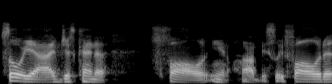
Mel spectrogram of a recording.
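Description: Medium pitch and ordinary pitch variation mark this voice. A man speaks in an American accent. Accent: strong upper Midwest, Minnesota-like. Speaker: former college football player, podcast host. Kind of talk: casual chat.

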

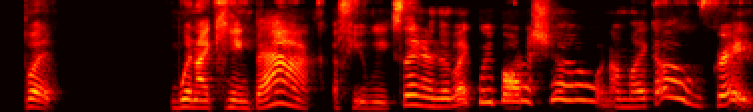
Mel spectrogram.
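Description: A woman's fairly high-pitched, fairly quick delivery in a normal speaking voice. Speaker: life coach, former TV network executive. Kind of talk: casual interview chat.

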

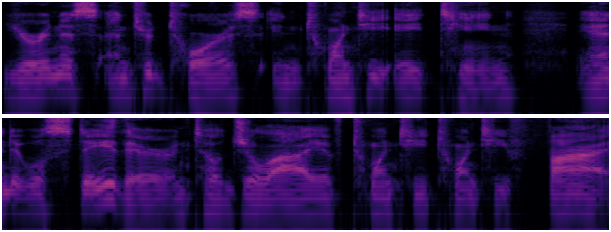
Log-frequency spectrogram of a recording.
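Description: A man's fairly low-pitched voice with an American accent, a plain, everyday voice at a fairly slow pace with ordinary pitch variation. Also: very clean recording, silent background. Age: middle-aged. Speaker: astrology podcast host. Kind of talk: casual chat.

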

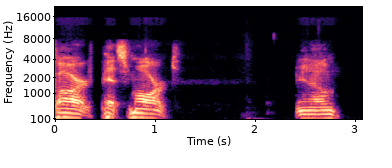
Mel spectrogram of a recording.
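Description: A man speaks at a medium pitch with a strong Southern US accent. His intonation stays fairly even, and the sound is dry and close with no echo. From Nashville, Tennessee. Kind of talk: casual chat.

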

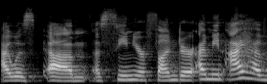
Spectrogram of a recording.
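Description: It's an unremarkable speaking voice from a woman. Her pitch is medium, with ordinary variation. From US, military family (Hawaii, Arizona, Chicago). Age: 30s. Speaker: TV host. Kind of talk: interview conversation.

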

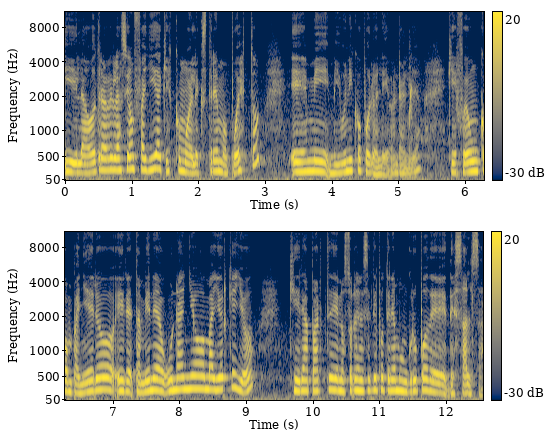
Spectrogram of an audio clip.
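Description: Noticeable background noise runs behind this recording. A woman talks at a fairly quick pace with ordinary pitch variation. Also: medium pitch for a woman. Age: 30s. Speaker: physiatrist and single mother. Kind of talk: personal testimony.

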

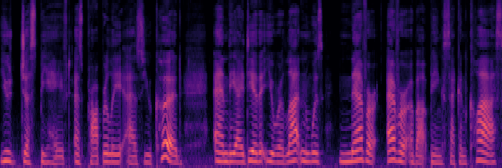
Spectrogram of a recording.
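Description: On a very clean recording with a silent background, a woman speaks with an American accent and a normal speaking voice. Her pitch is fairly low, with ordinary variation, at a moderate pace. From Miami, Cuban American. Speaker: storyteller and performer. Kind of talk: casual interview. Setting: studio.

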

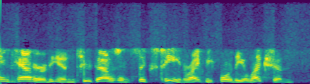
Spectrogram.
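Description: A fairly high-pitched man with an American accent amid noticeable background noise. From Oregon, US. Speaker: caller. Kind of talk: radio call-in.

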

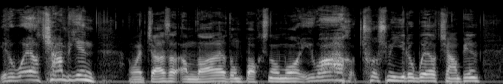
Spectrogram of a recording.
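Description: Speaking at a very fast pace, a man with a Liverpool accent uses lively intonation. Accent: Scouse. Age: 20s. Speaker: boxer. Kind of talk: interview.

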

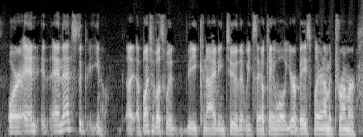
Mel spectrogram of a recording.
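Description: A man's fairly low voice at a moderate pace, with a Pacific Northwest accent. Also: ordinary pitch variation. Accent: US Pacific Northwest (General American). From Seattle, US Pacific Northwest. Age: 40s. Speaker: jazz drummer and composer. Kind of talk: casual interview chat.

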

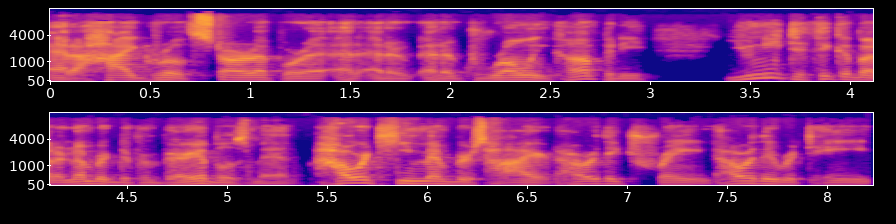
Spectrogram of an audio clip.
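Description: The intonation is lively against a quiet background. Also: man. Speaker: author and customer experience professional. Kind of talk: casual interview chat. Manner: fast talker.

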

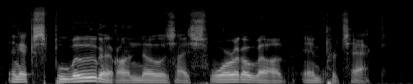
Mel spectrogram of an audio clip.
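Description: A man with an ordinary speaking voice and a medium pitch talks at a fairly slow pace with ordinary pitch variation, in a dry, close sound with no echo on a very clean recording with a silent background. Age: 60s. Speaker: podcast host. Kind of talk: personal storytelling monologue.

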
